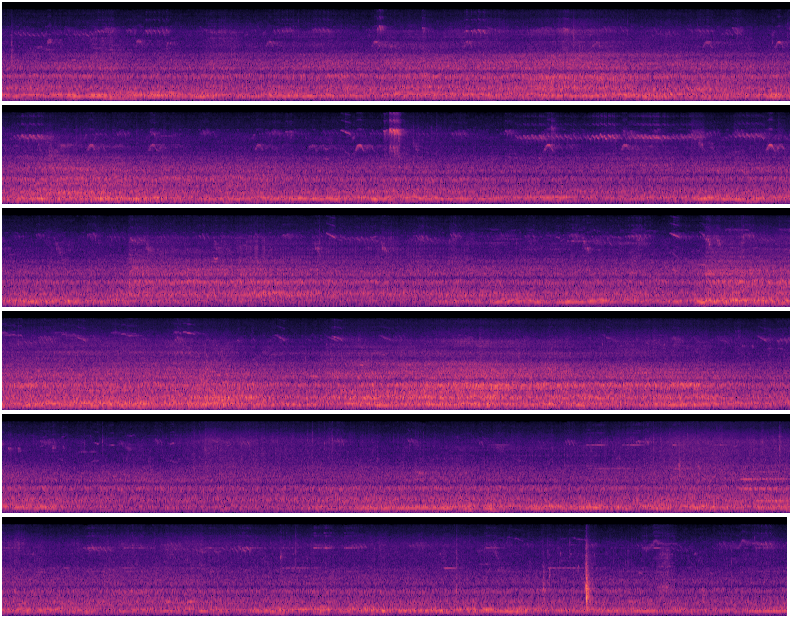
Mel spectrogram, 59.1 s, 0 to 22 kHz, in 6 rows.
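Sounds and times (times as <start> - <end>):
passing road traffic: 0.0 - 59.0.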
